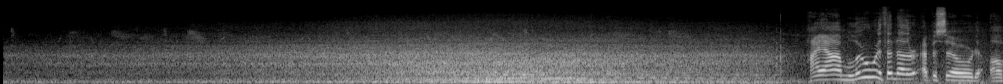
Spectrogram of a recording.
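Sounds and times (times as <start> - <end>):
car engine approaching: 0.4 - 8.2.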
